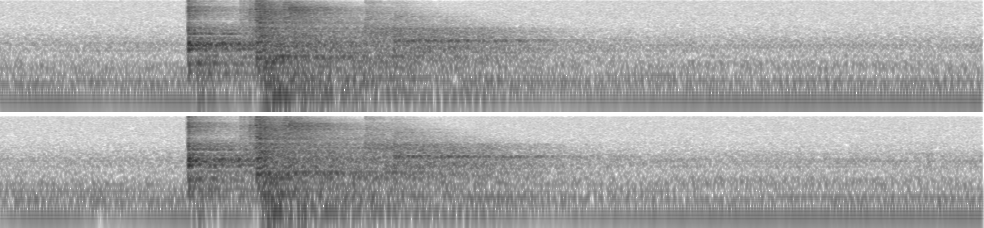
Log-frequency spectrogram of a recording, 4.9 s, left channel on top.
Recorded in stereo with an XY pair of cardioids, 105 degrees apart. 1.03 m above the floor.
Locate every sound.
0.9 s a crack: 5° right, 0.8 m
